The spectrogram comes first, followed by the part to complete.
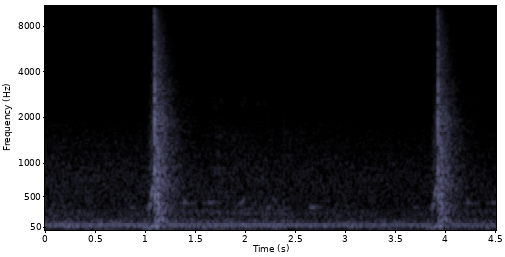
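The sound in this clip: A recorded golf swing: two sharp, whip-like swishes stand out clearly, well spaced apart, over a low steady background hum.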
